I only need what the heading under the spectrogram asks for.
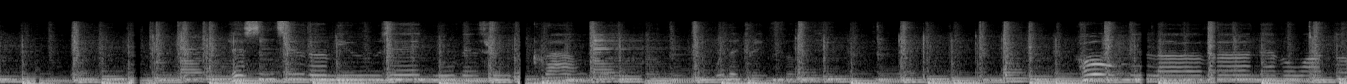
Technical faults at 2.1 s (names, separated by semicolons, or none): none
